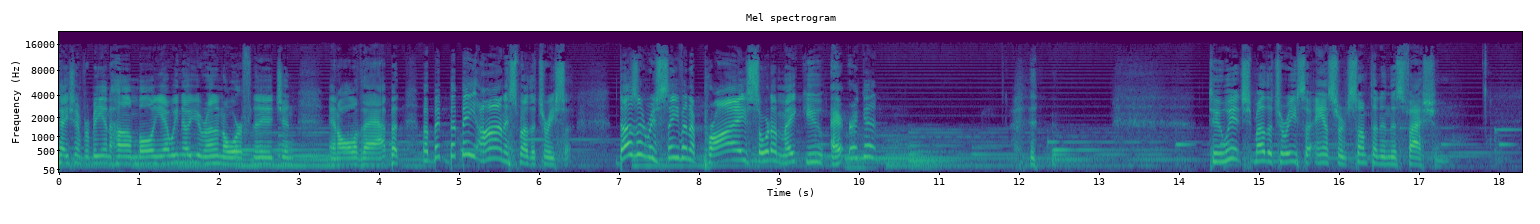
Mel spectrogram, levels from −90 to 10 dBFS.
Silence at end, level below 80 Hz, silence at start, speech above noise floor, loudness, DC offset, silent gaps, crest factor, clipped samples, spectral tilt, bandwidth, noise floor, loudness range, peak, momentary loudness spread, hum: 0.05 s; -66 dBFS; 0 s; 21 dB; -23 LUFS; under 0.1%; none; 20 dB; under 0.1%; -3 dB/octave; 16.5 kHz; -44 dBFS; 11 LU; -4 dBFS; 20 LU; none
